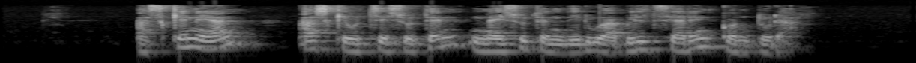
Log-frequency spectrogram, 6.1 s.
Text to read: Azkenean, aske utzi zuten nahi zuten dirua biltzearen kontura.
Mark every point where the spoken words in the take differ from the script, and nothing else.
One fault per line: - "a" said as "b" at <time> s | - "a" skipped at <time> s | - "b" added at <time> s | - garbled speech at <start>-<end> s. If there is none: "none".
none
